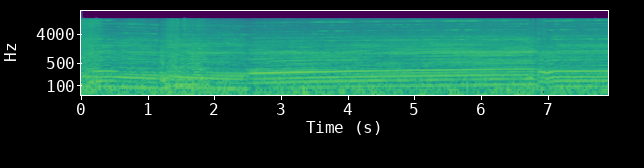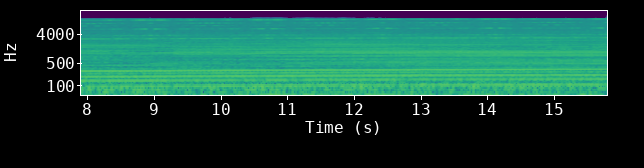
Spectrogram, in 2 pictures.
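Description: A racing car engine roars at high revs, rising in pitch as it speeds up, with a brief dip when shifting gears.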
